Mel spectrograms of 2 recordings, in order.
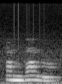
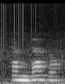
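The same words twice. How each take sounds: First: Candado as "candalo". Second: Said in the usual way. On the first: Shown as a demonstration. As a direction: turn the last D of candado into L. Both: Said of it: "confusión de D y L".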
